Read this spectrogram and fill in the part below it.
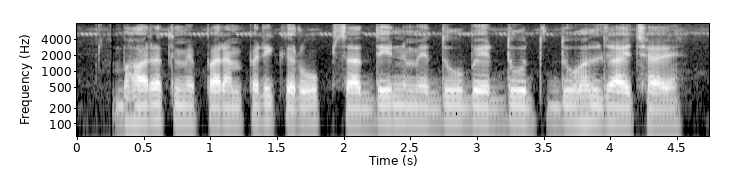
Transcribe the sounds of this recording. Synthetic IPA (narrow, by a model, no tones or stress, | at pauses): bʱaːɾət̪mẽpəɾə̃mpəɾɪkɾuːpsad̪ɪnmẽd̪oːbeːɾd̪uːd̪d̪uːɦəld͡ʒaːet͡ʃʰae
